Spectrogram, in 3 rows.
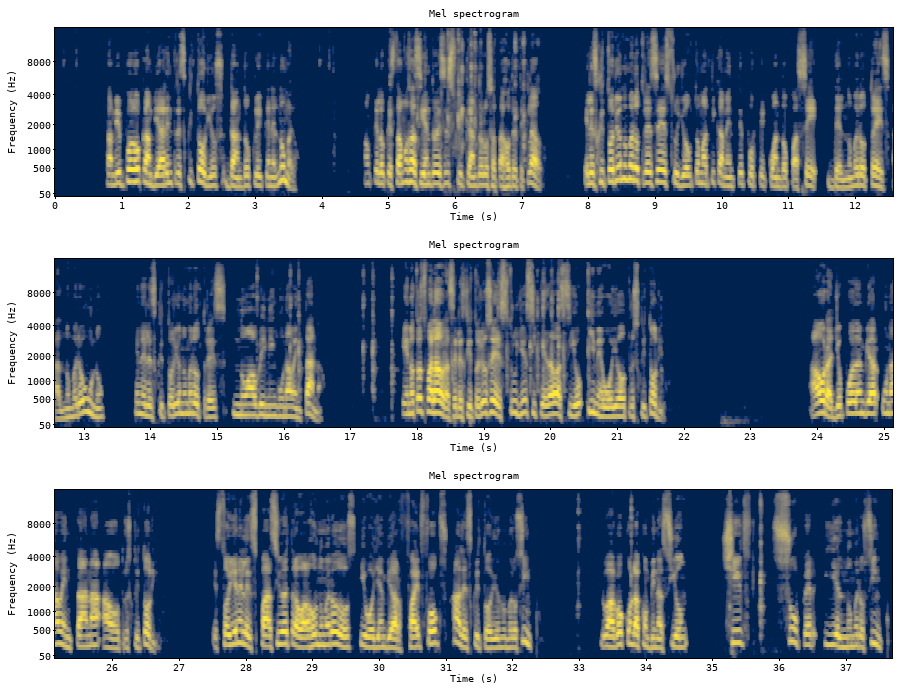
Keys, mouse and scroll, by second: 0.1 click, 2.1 click, 3.9 click, 4.9-8.4 typing, 9.8 click, 10.3 click, 16.0 ctrl++, 17.1 ctrl++, 19.1 Down, 19.6 Down, 19.8 Down, 20.0-20.7 Down, 20.5-21.5 Up, 35.2 super+%.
